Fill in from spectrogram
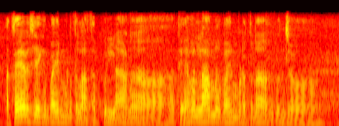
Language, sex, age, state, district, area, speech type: Tamil, male, 18-30, Tamil Nadu, Tiruchirappalli, rural, spontaneous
